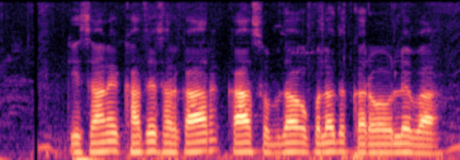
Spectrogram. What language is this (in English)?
Bhojpuri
